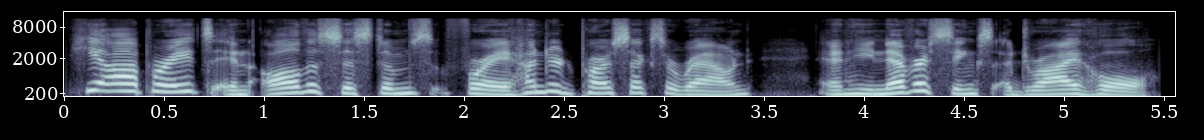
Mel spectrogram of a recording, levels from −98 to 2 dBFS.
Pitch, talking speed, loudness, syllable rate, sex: 210 Hz, 195 wpm, -17 LUFS, 5.2 syllables/s, female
